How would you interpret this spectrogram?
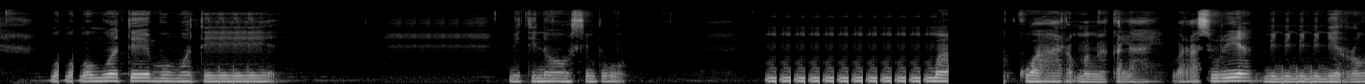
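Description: The speech stutters five times from repeated frames, where the same 144 ms chunk of compressed audio gets played over again. It happens at 0.58–0.87 s with two extra plays, 2.19–2.62 s with three, 4.01–4.73 s with five (just before "mi tino sibu"), 7.75–9.34 s with a long run of eleven, and 12.82–13.25 s with three. Each run stretches the clip by the repeated time. That 144 ms block fits a group of six codec frames of about 24 ms each.

Right after that long run, the sound just stops at 9.48 s and stays silent for about 0.56 s, then picks up again at 10.04 s with "kuar ma". That's a playback stall, and the likely cause is the player running out of data or getting blocked before it recovered.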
